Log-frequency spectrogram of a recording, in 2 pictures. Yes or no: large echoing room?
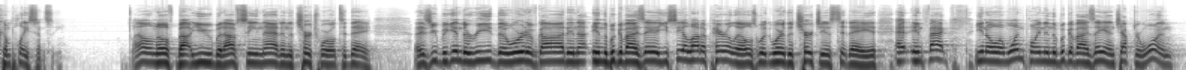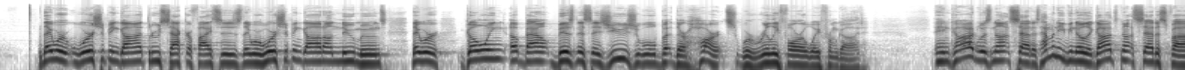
yes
